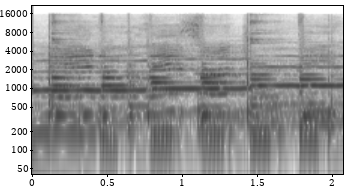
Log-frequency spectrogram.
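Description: Continuous music with quick, pitched notes changing several times a second over a steady rhythm.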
